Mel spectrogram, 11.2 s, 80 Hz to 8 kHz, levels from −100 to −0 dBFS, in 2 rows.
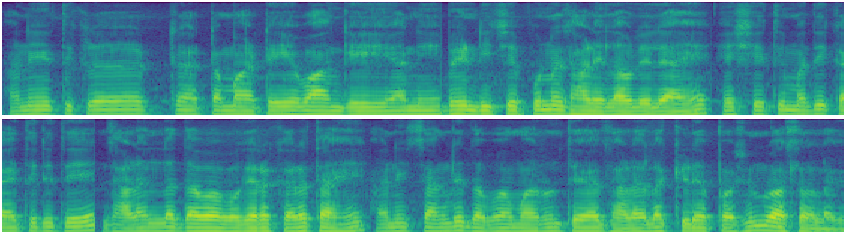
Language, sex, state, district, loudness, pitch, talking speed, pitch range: Marathi, male, Maharashtra, Chandrapur, -17 LUFS, 100 Hz, 150 wpm, 100-110 Hz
